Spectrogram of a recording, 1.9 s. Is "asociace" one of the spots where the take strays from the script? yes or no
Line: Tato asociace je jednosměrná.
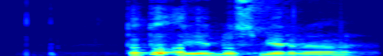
yes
